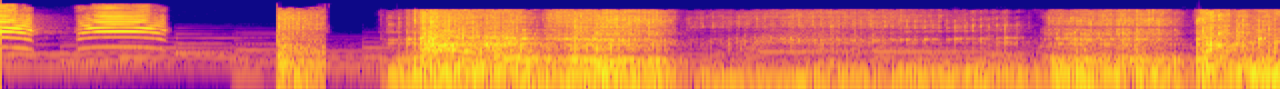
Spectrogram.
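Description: Two high, arching animal calls over sustained music notes. From about a second and a half in, a series of loud, deep, rough roars, the strongest about two seconds in and again near the end.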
